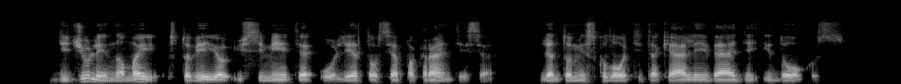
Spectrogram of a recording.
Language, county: Lithuanian, Vilnius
